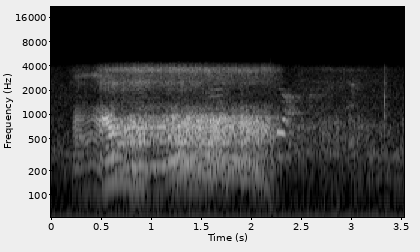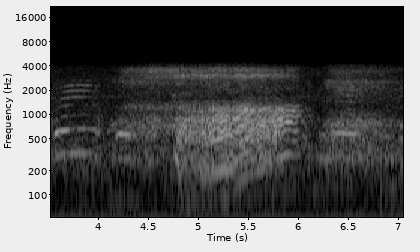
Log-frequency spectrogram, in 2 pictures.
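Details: Flip, exhausted after three days at the hospital, fell asleep before reaching bed and snored: loud, rattling snores, about three long cycles with quieter breaths between.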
